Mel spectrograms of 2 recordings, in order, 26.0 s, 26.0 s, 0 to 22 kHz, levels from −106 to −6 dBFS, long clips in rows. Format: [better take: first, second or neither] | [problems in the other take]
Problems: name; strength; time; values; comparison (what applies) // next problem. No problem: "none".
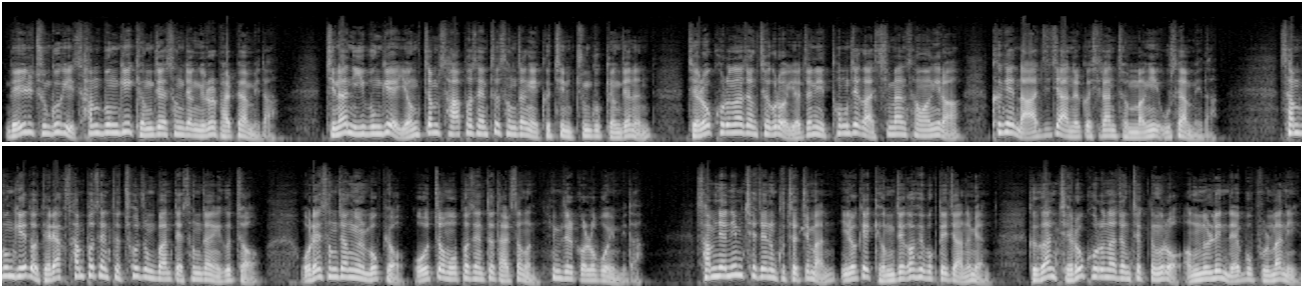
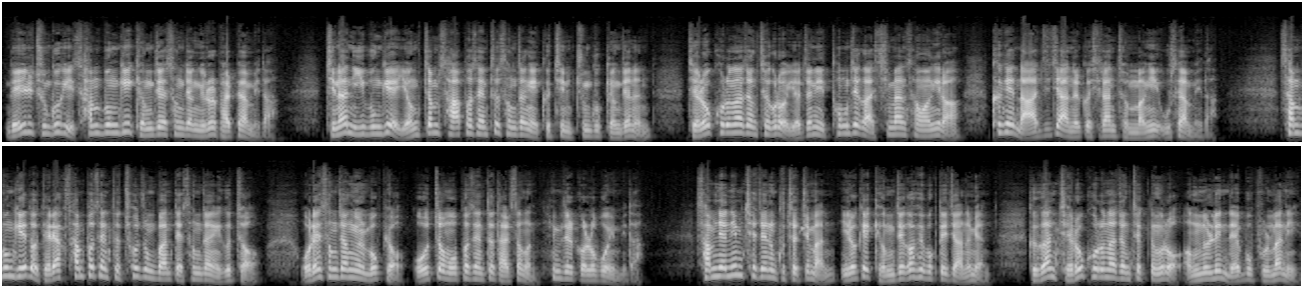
first | thin; very; fading below 550 Hz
